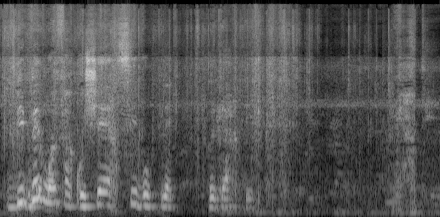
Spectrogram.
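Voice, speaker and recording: A woman's voice: mid-range voice, lively intonation, a little slow, a little mellow, a little hiss or hum. A woman, effusively showing off gifts in a vlog and repeating her exclamations. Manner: effusive, repetitive, laughing exclamations. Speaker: social media personality. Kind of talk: excited unboxing vlog.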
